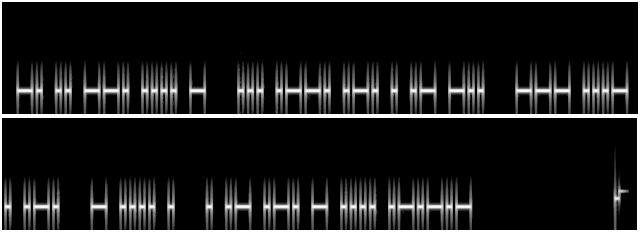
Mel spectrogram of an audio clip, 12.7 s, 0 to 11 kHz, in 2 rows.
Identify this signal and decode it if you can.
Morse code, heard as a keyed tone, about 25 wpm, 700 Hz. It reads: NIGHT SPREAD OVER THE EARTH.
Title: Sentences from Top 1200 Words 25wpm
